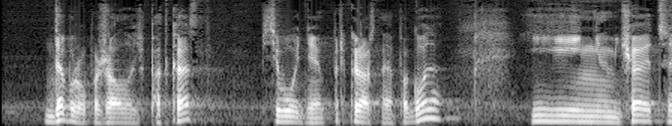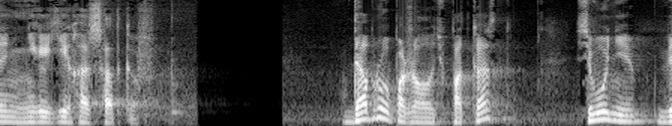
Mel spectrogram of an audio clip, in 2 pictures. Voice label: old Vs New Mic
